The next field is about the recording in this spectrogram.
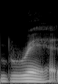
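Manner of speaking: pitch falls on the word bread. Repeating the last item in her list: falling pitch on bread. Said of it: "Did you notice how the intonation dropped in that word?".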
